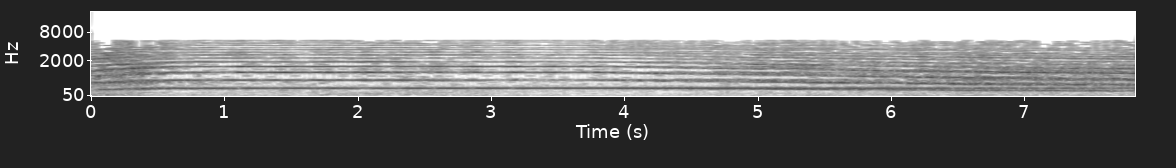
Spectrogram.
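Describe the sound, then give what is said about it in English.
A loud air raid siren wails steadily on one sustained pitch, continuous with no talking, its tone beginning to sag slightly lower toward the end. “Then about a year ago, I started playing air raid sirens about once a week.”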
